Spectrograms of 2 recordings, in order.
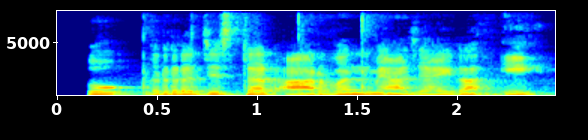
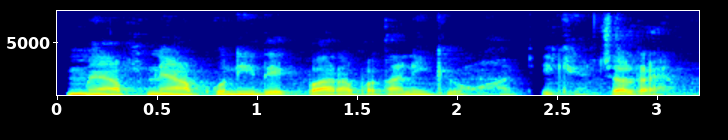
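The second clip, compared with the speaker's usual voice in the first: low, much softer aside; quiet aside; 7 semitones lower, 12 dB quieter, faster than usual. Real, not acted. Teacher puzzling over why the live stream stalled, quiet aside. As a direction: drop out of lecture voice, low and soft.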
